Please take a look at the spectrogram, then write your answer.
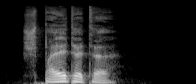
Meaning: inflection of spalten: 1. first/third-person singular preterite 2. first/third-person singular subjunctive II
- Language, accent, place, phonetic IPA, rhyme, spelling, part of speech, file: German, Germany, Berlin, [ˈʃpaltətə], -altətə, spaltete, verb, De-spaltete.ogg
